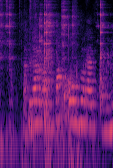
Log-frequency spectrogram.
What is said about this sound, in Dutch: Nou, doe maar lekker een stukje afsnijden.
